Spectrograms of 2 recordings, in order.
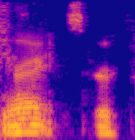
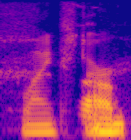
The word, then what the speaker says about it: Lancaster: and then also Lancaster which nobody but people in Pennsylvania know how to pronounce that word it's lanter lanter yeah yep Lancaster so uh grew up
